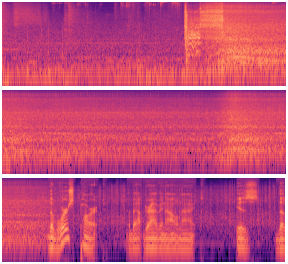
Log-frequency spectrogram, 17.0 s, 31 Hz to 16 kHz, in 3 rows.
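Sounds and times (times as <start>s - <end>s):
car engine starting and idling: 0.0s - 12.5s.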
